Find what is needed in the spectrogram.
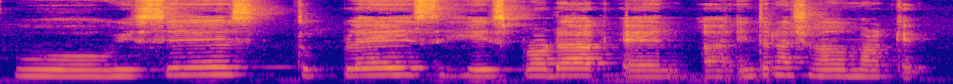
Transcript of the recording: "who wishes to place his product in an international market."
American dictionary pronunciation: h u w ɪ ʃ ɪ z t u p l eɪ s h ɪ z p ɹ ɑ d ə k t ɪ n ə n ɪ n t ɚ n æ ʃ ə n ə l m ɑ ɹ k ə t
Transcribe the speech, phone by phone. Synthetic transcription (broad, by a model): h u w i s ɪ s t u p l eɪ s h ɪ s p ɹ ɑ d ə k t ɪ n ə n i n t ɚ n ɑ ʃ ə n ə l m ɑ ɹ k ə t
